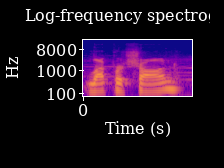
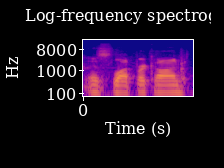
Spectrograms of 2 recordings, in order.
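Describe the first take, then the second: First: The middle consonant is a 'ch' sound. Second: The middle consonant is a 'k' sound. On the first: The speaker calls it wrong. "with a C H that is audibly pronounced" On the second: The speaker calls it right. "Just kidding"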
